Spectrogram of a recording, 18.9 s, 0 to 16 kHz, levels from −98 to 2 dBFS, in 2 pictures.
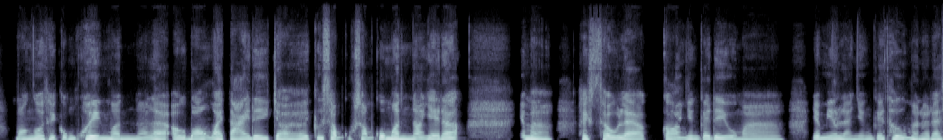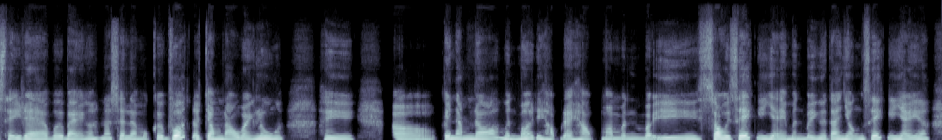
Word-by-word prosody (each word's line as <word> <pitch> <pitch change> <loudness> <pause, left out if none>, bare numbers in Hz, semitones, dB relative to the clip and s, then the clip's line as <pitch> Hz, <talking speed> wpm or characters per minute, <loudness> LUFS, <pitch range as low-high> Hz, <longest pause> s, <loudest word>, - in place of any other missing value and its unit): mọi 180 - -2
người 205 -1 +2
thì 200 0 -1
cũng 200 +7 -3
khuyên 260 -1 +4
mình 205 0 0
á 275 +3 -4
là 235 -8 +1
"Ừ, 190 +3 0
bỏ 185 +4 +1
ngoài 265 -7 +1
tai 230 +4 -1
đi, 265 +1 +2
trời 180 -6 -1
ơi, 235 +3 +1
cứ 290 - -1
sống 295 +2 0
cuộc - - -13
sống 270 +3 -3
của 250 - +3
mình" 220 -4 +4
nó 280 +4 +1
vậy 200 -3 +2
đó. 295 +2 +3 0.6
Nhưng 255 - 0
mà 185 -5 +2 0.3
thiệt 190 -1 +1
sự 165 -1 +1
là 180 -4 +2 0.2
có 250 +2 -1
những 245 -6 -2
cái 280 +1 0
điều 180 -9 0
mà, 155 -1 -5 0.3
giống 245 +4 0
như 275 -4 0
là, 200 -5 -1
những 170 +4 -5
cái 255 +1 -2
thứ 275 +3 +1
mà 250 -9 0
nó 210 +2 -1
đã 200 +1 0
xảy 200 0 -1
ra 230 -3 +1
với 255 +3 -1
bạn 180 -6 -1
á, 215 - -1
nó 265 0 -3
sẽ 215 -4 -2
là 210 -2 -1
một 170 - -5
cái 235 +1 -2
vết 285 - +6
ở - - 0
trong 215 -2 +2
đầu 180 -4 0
bạn 165 +4 -1
luôn 225 +1 +3
á 240 - -2 0.4
thì, 165 -3 -1 0.4
ờ, 160 0 -2
cái 255 +1 +3
năm 245 -3 +1
đó 245 +6 +1
mình 185 -6 0
mới 225 +8 +2
đi 260 - -1
học 205 -3 -3
đại 155 - -1
học 170 -4 -2
mà 170 -1 -3
mình 160 -1 -4
bị 185 +5 0 0.2
soi 235 +1 +5
xét 285 +7 +4
như 255 -4 -1
vậy, 170 -4 0
mình 175 -1 -2
bị 165 +2 -1
người 190 - -1
ta 215 +2 +1
nhận 200 -2 0
xét 300 - +1
như 270 - -2
vậy 170 +1 0
á 250 - -1
215 Hz, 275 wpm, -20 LUFS, 180-255 Hz, 0.6 s, vết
